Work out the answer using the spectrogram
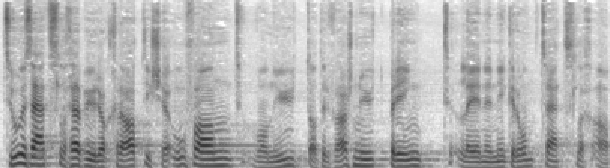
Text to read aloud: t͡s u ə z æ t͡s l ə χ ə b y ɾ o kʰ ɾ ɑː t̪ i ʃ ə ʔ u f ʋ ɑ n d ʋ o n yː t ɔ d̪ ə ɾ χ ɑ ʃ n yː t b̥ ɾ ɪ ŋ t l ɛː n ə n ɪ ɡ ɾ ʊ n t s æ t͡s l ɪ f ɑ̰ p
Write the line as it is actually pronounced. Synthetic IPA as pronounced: t͡s u ə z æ t͡s l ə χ ə b y ɾ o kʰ ɾ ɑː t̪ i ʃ ə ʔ u f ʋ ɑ n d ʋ o n yː t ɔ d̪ ə ɾ f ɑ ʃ n yː t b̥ ɾ ɪ ŋ t l ɛː n ə n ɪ ɡ ɾ ʊ n t s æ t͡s l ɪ χ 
